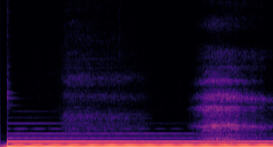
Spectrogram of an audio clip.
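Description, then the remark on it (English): An old Tibetan singing bowl is tapped once and rings on steadily, its deep, layered hum of overtones sustaining evenly with no fading, while soft breathy noise drifts in and out. “Allowing the deep sounds of the old bowl here to do a final integration of any work or effect the sound was having.”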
